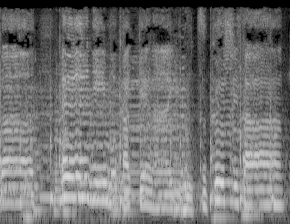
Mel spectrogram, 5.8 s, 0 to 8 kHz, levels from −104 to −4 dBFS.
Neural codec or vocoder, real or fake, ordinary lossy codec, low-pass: vocoder, 44.1 kHz, 128 mel bands, Pupu-Vocoder; fake; MP3, 48 kbps; 7.2 kHz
